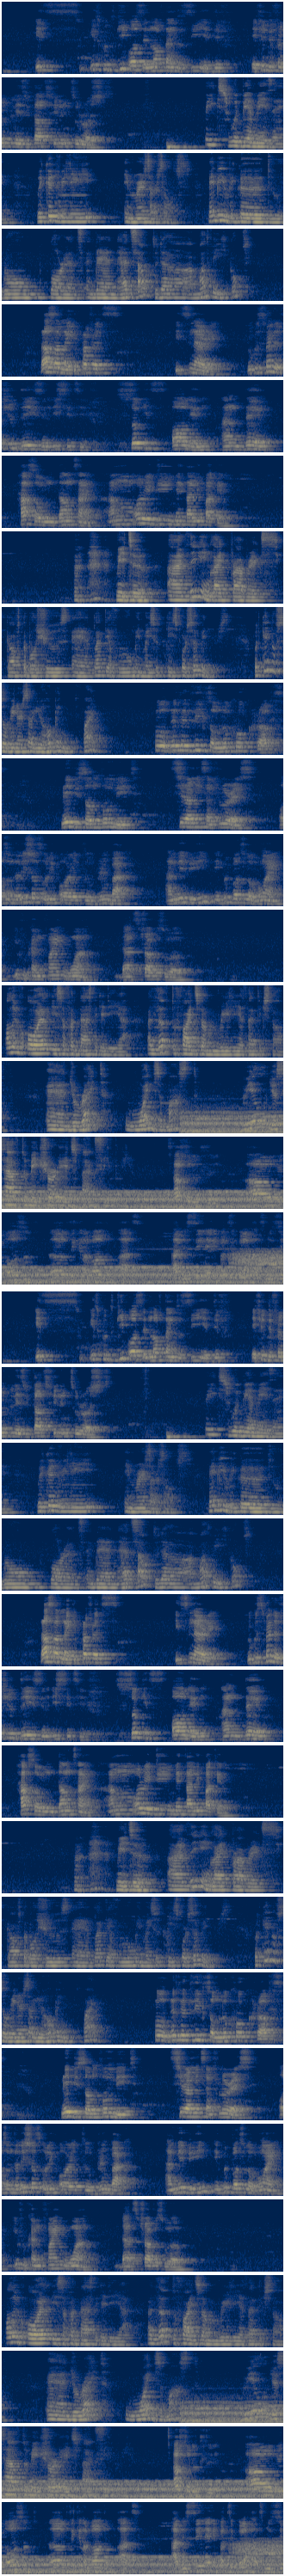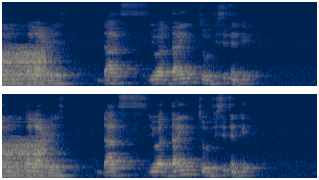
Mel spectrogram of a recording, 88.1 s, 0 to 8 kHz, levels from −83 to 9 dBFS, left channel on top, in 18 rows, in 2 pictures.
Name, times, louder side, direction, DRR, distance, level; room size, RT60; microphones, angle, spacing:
voice 1, 0.6-3.9 4.3-6.7 7.8-8.2 20.3-21.6 22.6-23.4 23.9-26.2 26.5-29.2 29.7-33.4 42.1-42.2 46.8-49.1 50.1-51.4 52.0-53.4 53.9-56.2 56.8-60.4 60.8-62.0 76.6-77.5 77.8-80.9 81.4-84.3 84.9-87.1, right 2 dB, 65° right, 2.2 m, -33 dB
voice 2, 8.4-9.9 10.4-11.4 11.9-13.1 13.4-19.0 35.6-36.9 37.2-43.2 43.6-45.8 63.8-66.0 66.3-68.7 69.4-70.5 70.8-71.9 72.8-75.8, left 1 dB, 80° left, 3.2 m, -32 dB
sound 1, 71.8-84.1, left 1 dB, 15° left, 0.7 m, -32 dB
8.5 x 6.6 x 8.4 m
head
